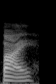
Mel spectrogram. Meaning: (preposition) 1. Near or next to 2. From one side of something to the other, passing close by; past 3. Not later than (the given time); not later than the end of (the given time interval); before
- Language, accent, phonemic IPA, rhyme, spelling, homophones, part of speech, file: English, US, /baɪ/, -aɪ, by, bi / buy / bye, preposition / adverb / adjective / noun / interjection, En-us-by.ogg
